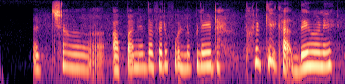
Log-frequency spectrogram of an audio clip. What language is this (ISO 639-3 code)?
pan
